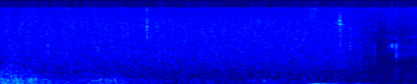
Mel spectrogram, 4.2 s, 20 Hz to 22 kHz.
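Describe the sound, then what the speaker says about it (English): Steady rain with low rumbling thunder in a Farming Simulator 25 storm, a continuous hiss under a deep roll that swells near the end. "When's the rain going to stop again?"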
